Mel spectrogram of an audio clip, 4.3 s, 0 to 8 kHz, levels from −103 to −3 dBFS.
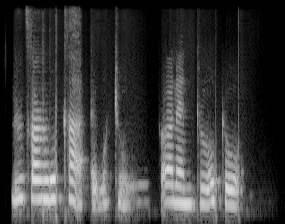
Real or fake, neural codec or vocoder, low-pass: fake; codec, 16 kHz, 0.5 kbps, X-Codec, HuBERT features, trained on general audio; 7.2 kHz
